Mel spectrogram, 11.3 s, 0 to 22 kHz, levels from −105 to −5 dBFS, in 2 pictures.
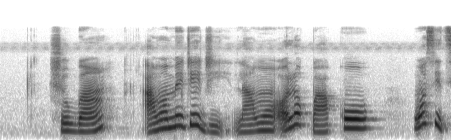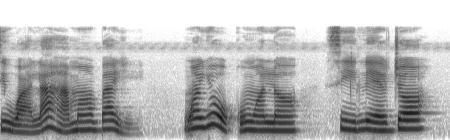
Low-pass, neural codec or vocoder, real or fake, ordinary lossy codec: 10.8 kHz; none; real; none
